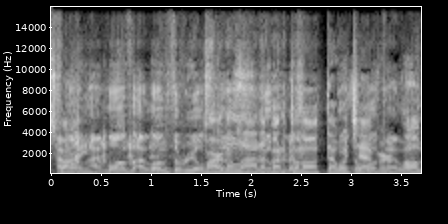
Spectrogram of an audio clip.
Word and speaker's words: Bartolotta: Chef Paul Bartolotta. Yeah, or Bartolotta, whichever, it's fine. I love the real Bartolotta, Bartolotta, whichever.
